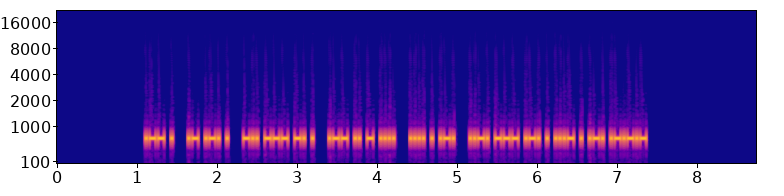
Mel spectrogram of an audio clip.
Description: Morse code, heard as a keyed tone, about 46 wpm, 700 Hz. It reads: WE ARE DONE WITH HER FOREVER.
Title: Sentences from Top 1600 Words 45wpm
